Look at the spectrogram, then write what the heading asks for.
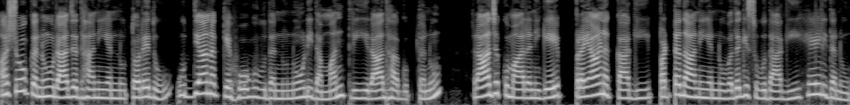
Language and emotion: Kannada, neutral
